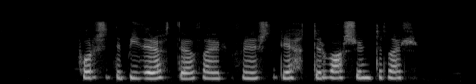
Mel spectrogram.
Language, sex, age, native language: Icelandic, female, 11, Icelandic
